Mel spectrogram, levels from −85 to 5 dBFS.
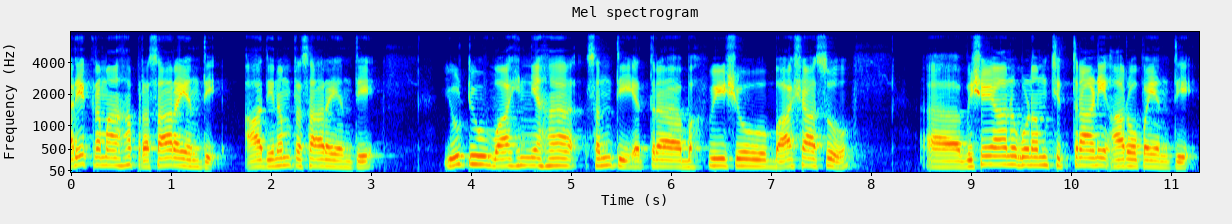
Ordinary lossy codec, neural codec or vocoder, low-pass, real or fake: none; none; 7.2 kHz; real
